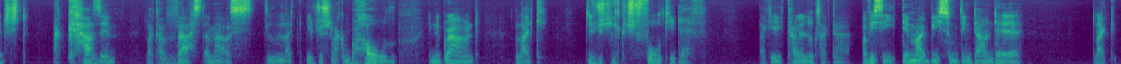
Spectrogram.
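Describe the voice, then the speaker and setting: A man's voice: medium pitch, pushed and bright, no room sound. A man hosting a reaction video with casual, slangy commentary, often repeating himself as he talks.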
